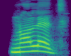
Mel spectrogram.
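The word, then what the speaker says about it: knee: এই ভিডিওতে শব্দের শুরুতে কে এন থাকলে তার উচ্চারণ হবে দন্তান্ন। এই ক্ষেত্রে কে অনুচ্চারিত থাকে। নলেজ জ্ঞান, নাইট গুড়া, নি হাঁটু।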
